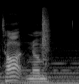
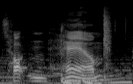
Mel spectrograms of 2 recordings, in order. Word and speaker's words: Tottenham: As a fat American, why would you not emphasize the ham? I would like to go to Tottenham and order a Tottenham.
